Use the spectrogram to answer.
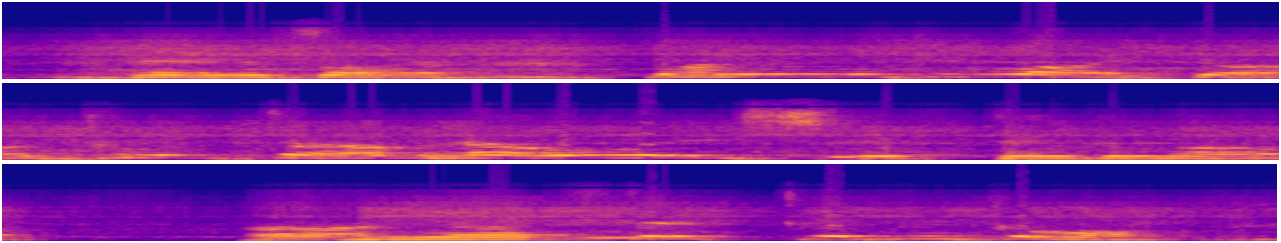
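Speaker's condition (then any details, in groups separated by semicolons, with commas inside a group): Brain injury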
